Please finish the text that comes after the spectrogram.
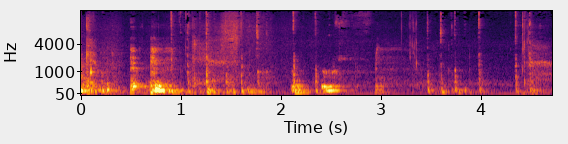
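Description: Rapid, irregular clacking of keys on a computer keyboard while someone quickly looks something up, with short bursts of keystrokes and brief pauses between them. No voices.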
